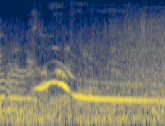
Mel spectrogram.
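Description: A single long, drawn-out voice call, most likely a spectator's 'aww', rising briefly then falling to a held note for over a second, over faint crowd chatter.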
